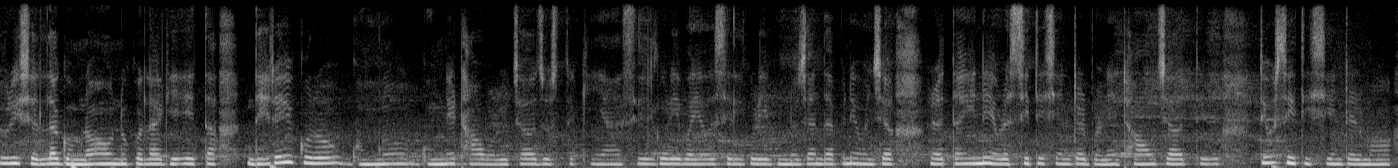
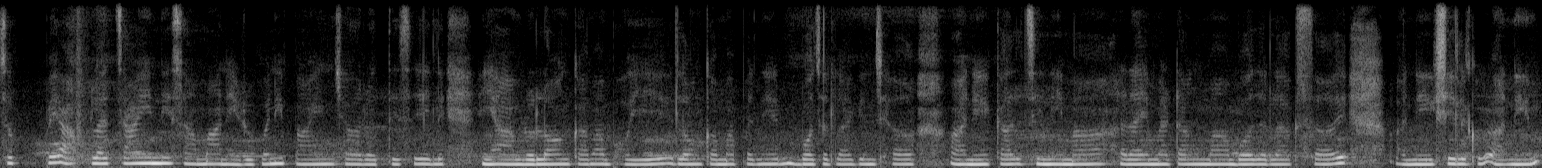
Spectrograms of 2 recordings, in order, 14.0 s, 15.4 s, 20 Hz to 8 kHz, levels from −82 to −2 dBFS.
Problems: constant background noise, continuous background conversations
